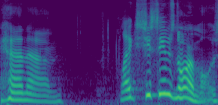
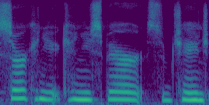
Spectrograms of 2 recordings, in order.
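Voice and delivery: mock begging, put-on and quieter; 6 dB quieter than usual. Retelling how a man begging for money asked for change, imitating someone begging. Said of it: "he was like begging for money".

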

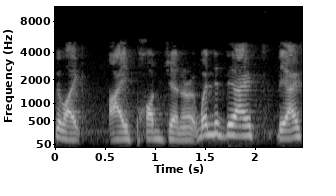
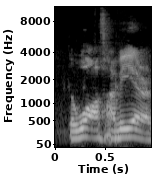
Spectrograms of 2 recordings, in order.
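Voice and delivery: really bad, clumsy, put-on French accent. Retelling acting a school play line as a rat detective: imitating a bad French accent. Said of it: "Like a really bad French accent".

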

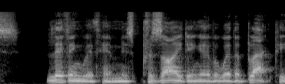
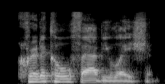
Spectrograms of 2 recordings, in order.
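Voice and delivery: put-on American accent; 4 semitones higher than usual. Quoting a term she uses, said the American way: American accent. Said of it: "it's so American, I have to say it in American".

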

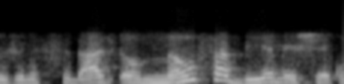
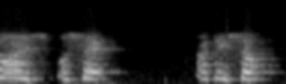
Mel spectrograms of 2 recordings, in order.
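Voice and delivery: higher-pitched shouting; 13 semitones higher than usual. Retelling how a fellow crew member started yelling over the intercom: imitating someone shouting. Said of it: "ele começou a gritar".

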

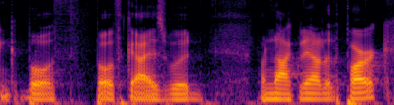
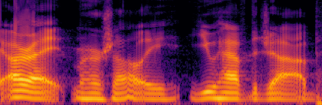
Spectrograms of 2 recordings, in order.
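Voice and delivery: ordinary delivery

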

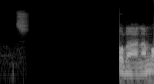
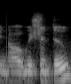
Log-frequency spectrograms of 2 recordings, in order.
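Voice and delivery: put-on spoken in a New York accent. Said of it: "they were like".

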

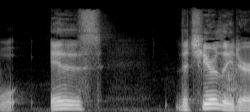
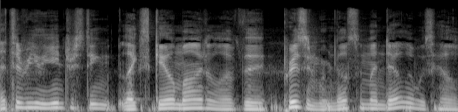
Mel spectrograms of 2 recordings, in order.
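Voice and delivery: higher, soft put-on stoner voice. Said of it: "He's like".

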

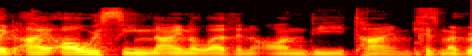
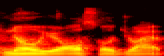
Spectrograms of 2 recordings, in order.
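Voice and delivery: plain

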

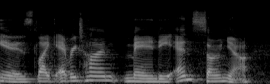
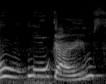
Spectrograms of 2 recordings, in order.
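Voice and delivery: put-on British accent, pitched way up high. Joking about how the event name is said: put-on british accent. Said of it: "isn't it British?".

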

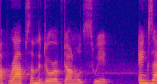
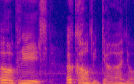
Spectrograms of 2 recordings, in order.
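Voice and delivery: badly done, purring put-on host voice. Reading a story aloud, voicing the character inviting you in: awful Donald Trump impression. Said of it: "your impression is so awful".

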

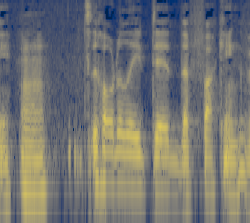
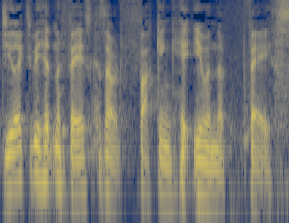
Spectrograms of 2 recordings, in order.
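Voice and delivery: ordinary talk

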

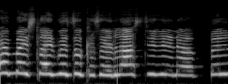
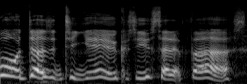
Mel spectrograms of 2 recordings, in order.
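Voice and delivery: bad, clumsy fake put-on British accent; 8 semitones lower than usual. Bickering over who said a word first, in a bad British accent. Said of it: "We have really bad British accents".

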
